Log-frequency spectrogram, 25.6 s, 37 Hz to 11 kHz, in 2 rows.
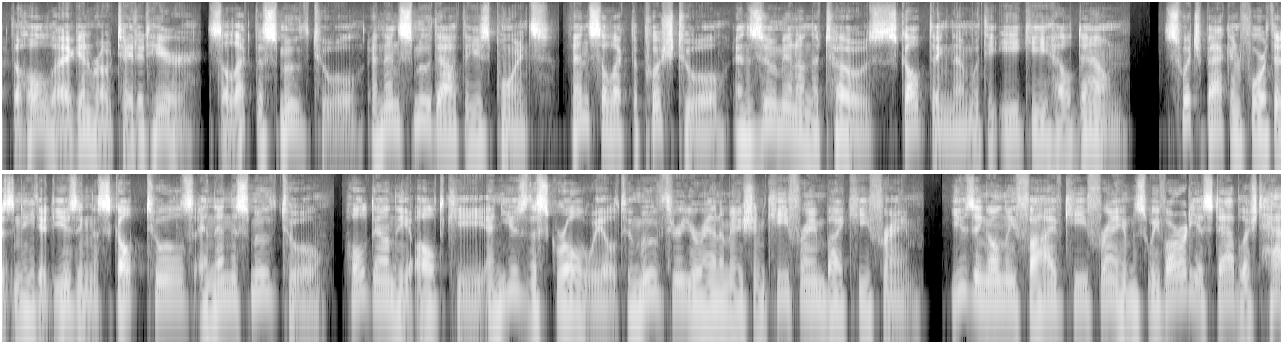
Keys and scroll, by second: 0.6 a, 2.1 e, 3.2 e, 5.2 d, 5.4 e, 6.9 e, 12.3 e, 13.6 e.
